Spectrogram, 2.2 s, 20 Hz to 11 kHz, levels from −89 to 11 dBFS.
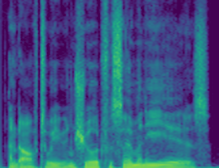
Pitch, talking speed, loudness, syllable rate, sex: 100 Hz, 220 wpm, -14 LUFS, 6.7 syllables/s, male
